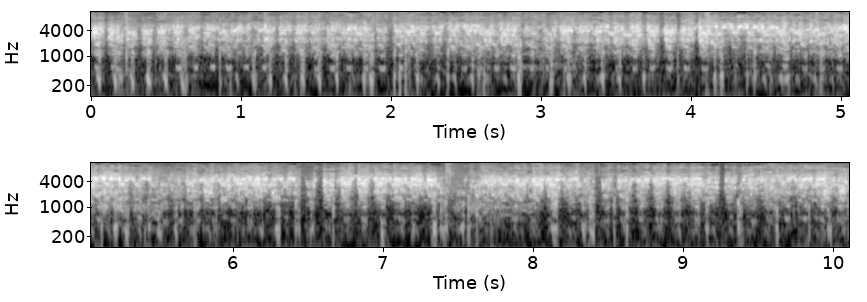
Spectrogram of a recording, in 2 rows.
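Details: Black storks at a nest in Estonia during feeding on 18 June 2019: dense, rapid high squealing calls repeated without pause, about once a second, with harsh broadband clicks and chatter underneath throughout.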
